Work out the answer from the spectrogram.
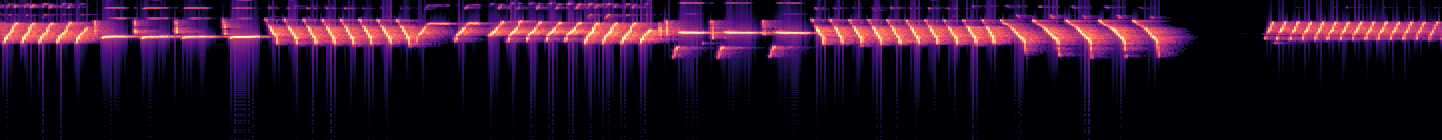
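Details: Gloster canary singing to stimulate other canaries and train young birds: fast rattling trills change quickly from one tour to the next, mixed with steady whistled tones and brief lower chips, then a short pause before a bright trill resumes.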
